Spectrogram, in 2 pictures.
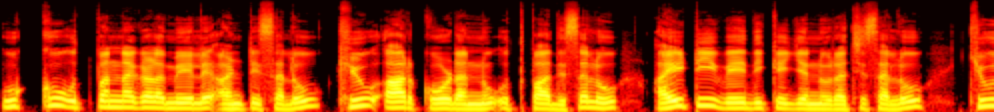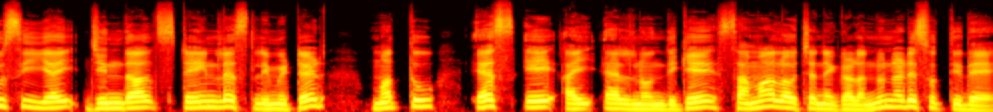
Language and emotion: Kannada, neutral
